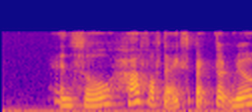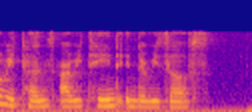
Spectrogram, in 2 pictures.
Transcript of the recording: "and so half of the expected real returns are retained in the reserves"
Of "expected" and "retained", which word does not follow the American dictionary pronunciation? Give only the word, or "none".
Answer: none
